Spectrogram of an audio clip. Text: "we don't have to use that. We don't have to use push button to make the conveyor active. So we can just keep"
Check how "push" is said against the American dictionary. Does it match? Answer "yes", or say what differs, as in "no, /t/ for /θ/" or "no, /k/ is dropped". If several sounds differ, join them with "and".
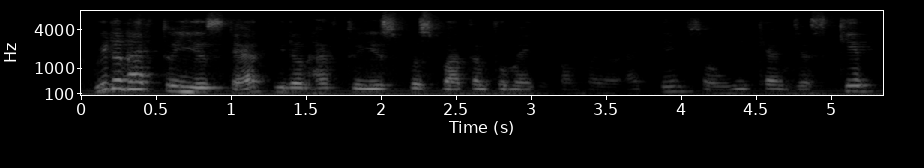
no, /s/ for /ʃ/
